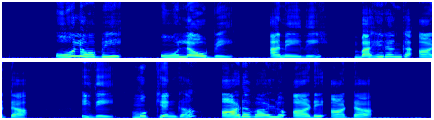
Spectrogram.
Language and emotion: Telugu, neutral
